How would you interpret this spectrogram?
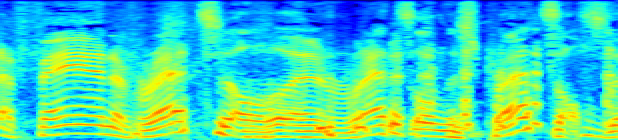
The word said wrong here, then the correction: Wetzel's: Wetzel's, I mean.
